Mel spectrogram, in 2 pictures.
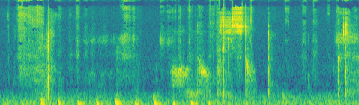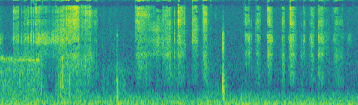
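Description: A marker scratches softly on a paper towel.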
